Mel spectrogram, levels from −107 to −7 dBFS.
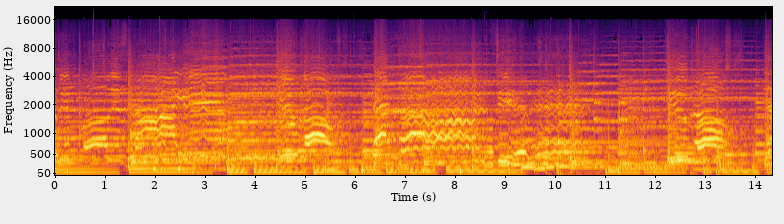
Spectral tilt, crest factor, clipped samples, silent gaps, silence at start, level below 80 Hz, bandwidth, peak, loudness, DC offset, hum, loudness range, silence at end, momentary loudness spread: -6.5 dB/octave; 14 dB; under 0.1%; none; 0 s; -30 dBFS; 13.5 kHz; 0 dBFS; -15 LUFS; under 0.1%; none; 3 LU; 0 s; 8 LU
